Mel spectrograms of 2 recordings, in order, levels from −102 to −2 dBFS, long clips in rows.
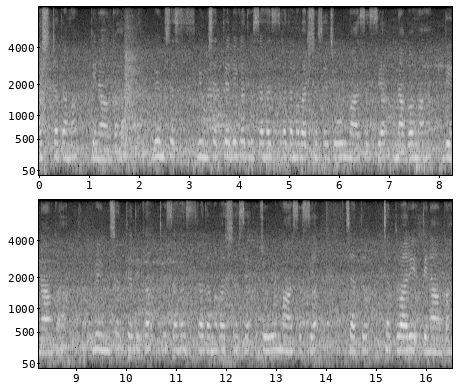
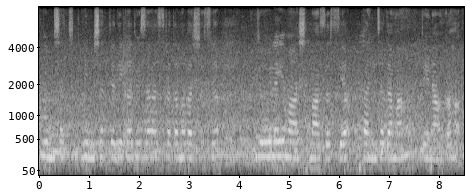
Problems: constant background noise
